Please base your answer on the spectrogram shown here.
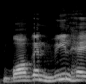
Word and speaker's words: Bougainville: भी कहते हैं, तो यहाँ पर इसका प्रोनाउंसिएशन बॉगनविल है एक तरह से।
